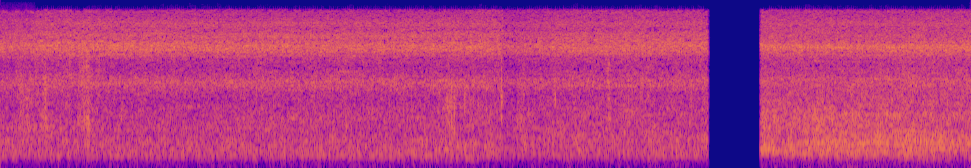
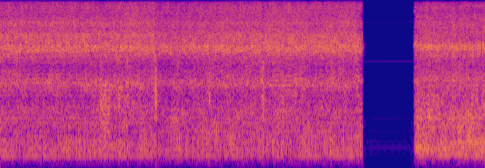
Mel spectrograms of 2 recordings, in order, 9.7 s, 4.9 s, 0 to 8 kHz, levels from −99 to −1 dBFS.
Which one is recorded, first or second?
first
